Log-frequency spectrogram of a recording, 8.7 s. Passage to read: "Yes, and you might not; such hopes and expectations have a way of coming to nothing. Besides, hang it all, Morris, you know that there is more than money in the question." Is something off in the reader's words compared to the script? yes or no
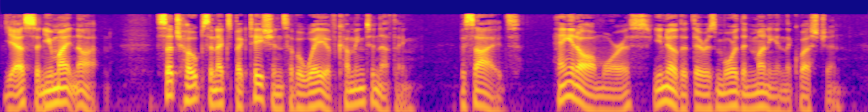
no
